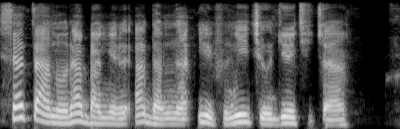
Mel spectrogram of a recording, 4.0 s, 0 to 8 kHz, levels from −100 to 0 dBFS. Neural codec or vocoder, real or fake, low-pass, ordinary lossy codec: codec, 44.1 kHz, 3.4 kbps, Pupu-Codec; fake; 7.2 kHz; none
